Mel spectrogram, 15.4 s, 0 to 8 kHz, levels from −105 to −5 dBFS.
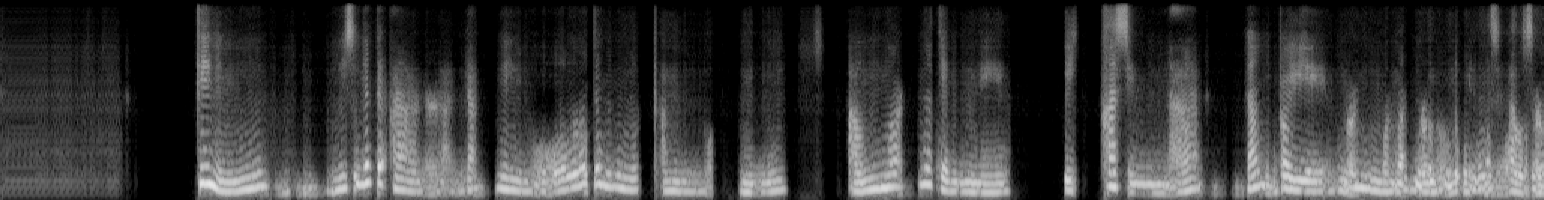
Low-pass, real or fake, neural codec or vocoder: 7.2 kHz; fake; codec, 16 kHz, 0.5 kbps, FreqCodec, smaller model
